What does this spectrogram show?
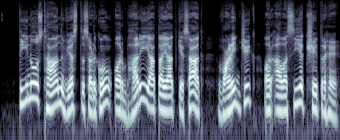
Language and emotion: Hindi, neutral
